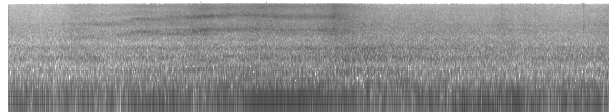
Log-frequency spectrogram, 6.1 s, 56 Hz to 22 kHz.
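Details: 2012 VW MK6 GTI engine under load: deep rumble with faint rising high whistle/squeal from a leaking exhaust manifold, fixed by replacing a manifold stud and gasket.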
